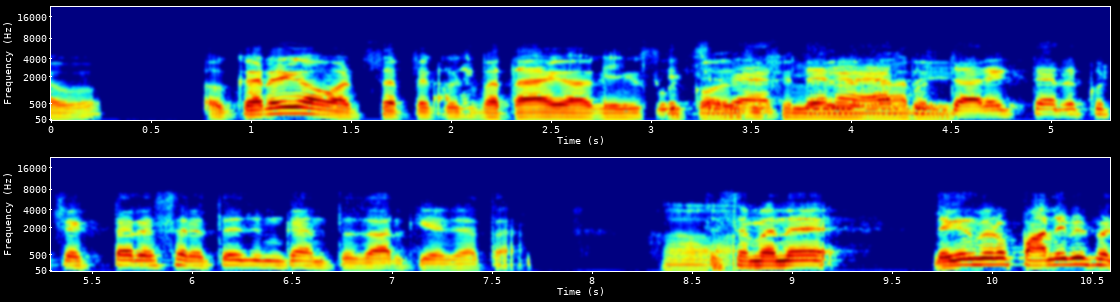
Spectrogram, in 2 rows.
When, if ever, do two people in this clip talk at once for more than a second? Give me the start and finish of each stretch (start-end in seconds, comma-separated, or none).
3.0-4.5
